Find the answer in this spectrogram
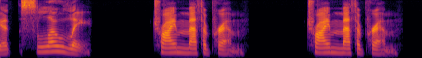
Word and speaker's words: trimethoprim: it when I say it slowly try methoprim trimethoprim how did I know how to say sulfamethoxazole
